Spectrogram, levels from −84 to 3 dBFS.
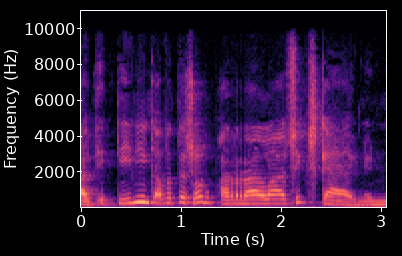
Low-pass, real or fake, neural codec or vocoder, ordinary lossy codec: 9.9 kHz; real; none; AAC, 48 kbps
